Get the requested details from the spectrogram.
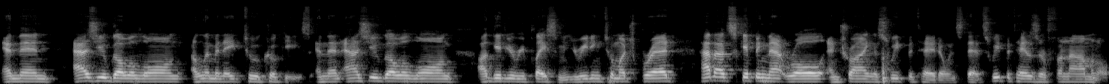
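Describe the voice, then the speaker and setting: In a plain, everyday voice, a man talks at a fairly high pitch and a fairly quick pace with fairly even intonation and hardly any pauses, in a very clean recording with a silent background. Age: 60s. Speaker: author. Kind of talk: interview.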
